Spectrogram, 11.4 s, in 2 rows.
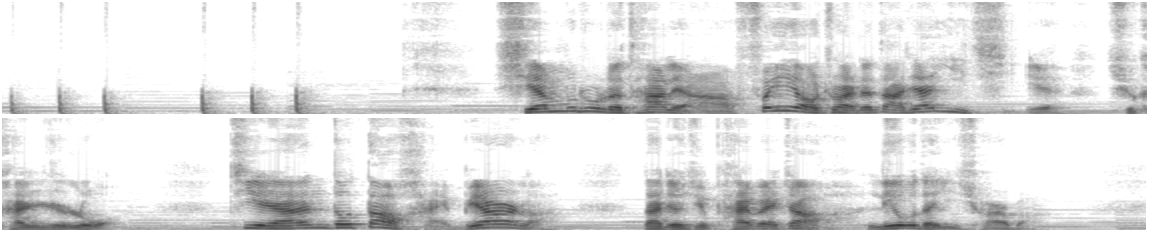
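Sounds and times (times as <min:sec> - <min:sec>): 
urgent knocking on a door: 0:00.0 - 0:01.7
speech: 0:02.5 - 0:11.0.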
